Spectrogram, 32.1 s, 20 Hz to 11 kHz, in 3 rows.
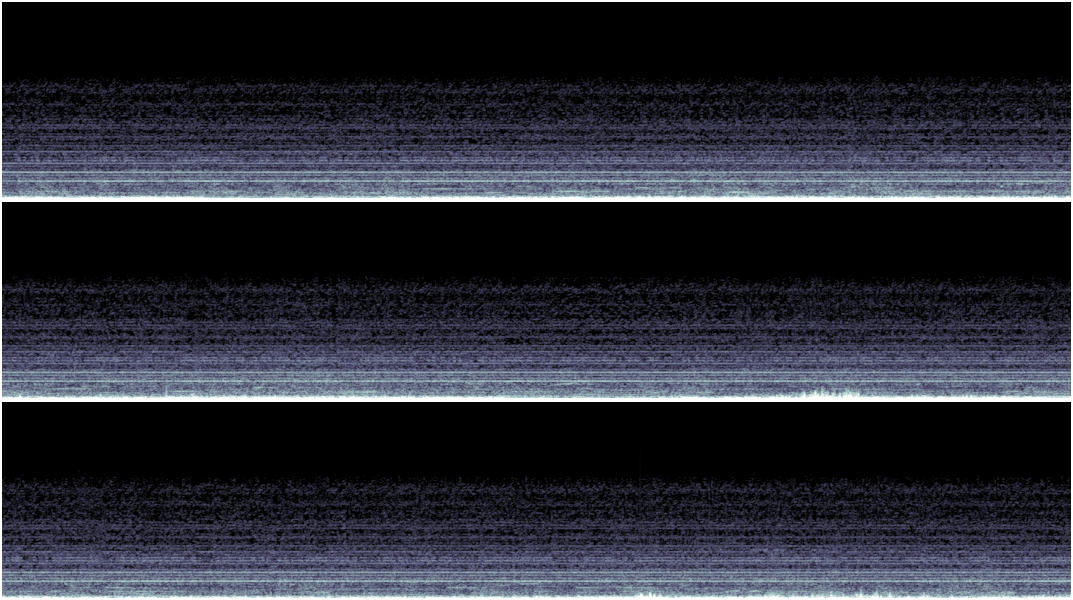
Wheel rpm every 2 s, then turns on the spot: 0, 0, 0, 0, 0, 0, 0, 0, 0, 0, 0, 0, 0, 0, 0, 0.
none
